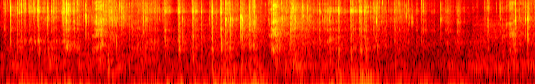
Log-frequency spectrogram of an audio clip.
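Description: A palm-sized solid bar of dry green soap with a painted black coating is held in one hand and shaved with a metal utility knife blade, sending curls and flakes falling away. The scraping comes as a dense run of crisp, bright scratches and dry crackles with almost no low end and no ring after each stroke.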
